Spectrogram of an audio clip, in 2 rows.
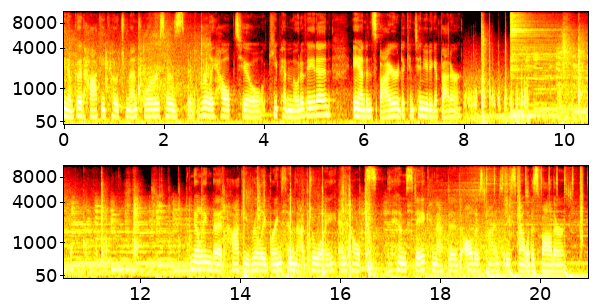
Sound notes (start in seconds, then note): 8.2 puck clatters; 9.4 upbeat music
